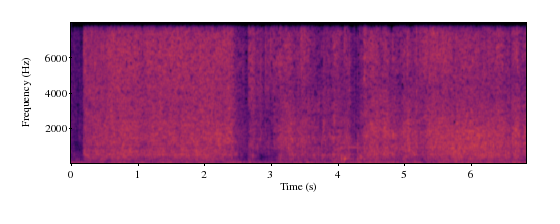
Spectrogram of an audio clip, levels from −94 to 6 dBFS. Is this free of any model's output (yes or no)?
no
